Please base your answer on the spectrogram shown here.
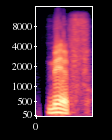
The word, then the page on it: miff: American English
